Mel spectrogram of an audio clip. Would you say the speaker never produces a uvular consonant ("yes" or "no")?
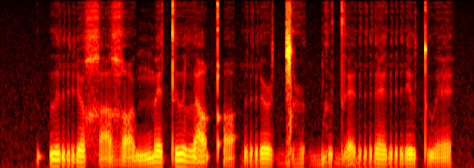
no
